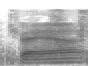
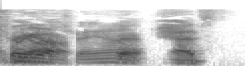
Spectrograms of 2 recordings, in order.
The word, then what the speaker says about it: Treyarch: So, basically, Activision and Treyarch have I pronounced that correctly? Is it Treyarch? – Treyarch. – I don't know, because, I mean... – It's Treyarch. Get it right.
